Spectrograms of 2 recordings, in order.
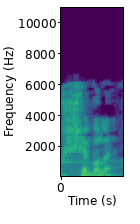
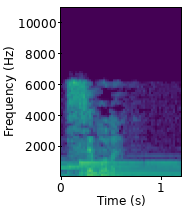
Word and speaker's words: Shibboleth: If he said, Nay, then said they unto him, Say now Shibboleth. And he said, Sibboleth, for he could not frame to pronounce it right.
